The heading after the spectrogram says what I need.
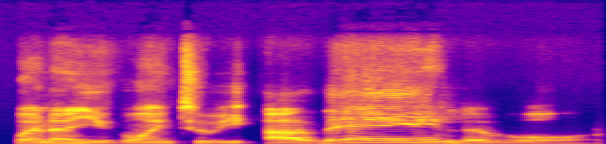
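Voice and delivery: WH-question tune, AVAILABLE rising and dropping; up-and-down question intonation. Shown as a demonstration. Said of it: "that's how the intonation, uh, uh, goes up".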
